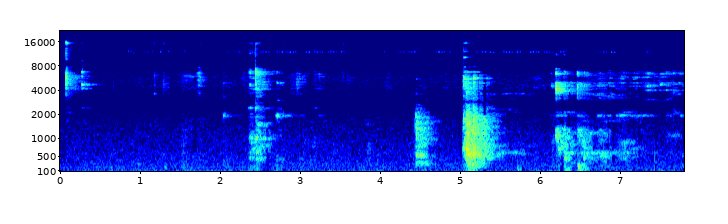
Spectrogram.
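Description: Tableware handled on a wooden table: a few light clinks and knocks, the loudest about five seconds in, then a knife and fork cutting a rolled pancake against a ceramic plate, a run of small scrapes near the end.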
